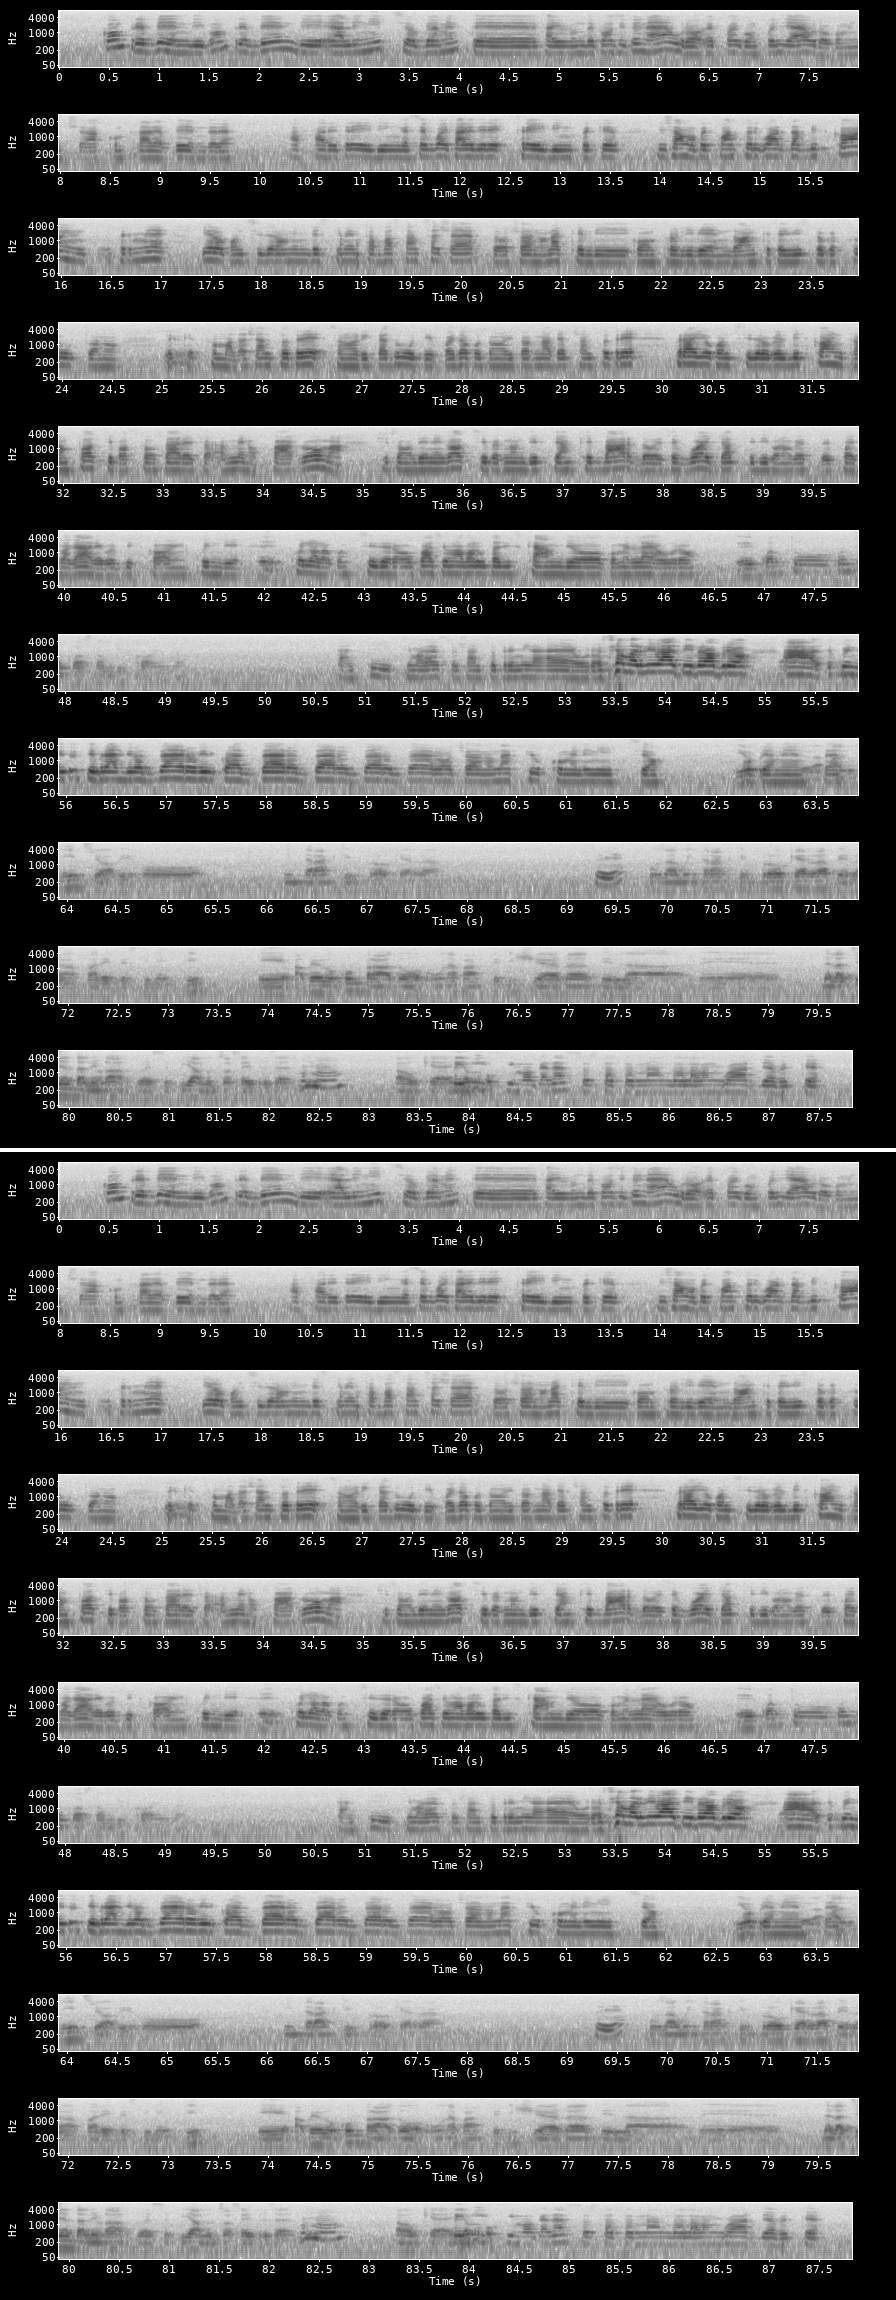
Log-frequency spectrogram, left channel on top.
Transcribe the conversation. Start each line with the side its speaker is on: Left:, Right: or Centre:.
Left: Compri e vendi, compri e vendi e all'inizio ovviamente fai un deposito in euro e poi con quegli euro cominci a comprare e a vendere, a fare trading. Se vuoi fare dire- trading, perché diciamo per quanto riguarda Bitcoin, per me io lo considero un investimento abbastanza certo, cioè non è che li compro e li vendo, anche se hai visto che fluttuano
Right: sì.
Left: perché insomma da 103 sono ricaduti, poi dopo sono ritornati a 103 però io considero che il Bitcoin tra un po' si possa usare, cioè almeno qua a Roma ci sono dei negozi per non dirti anche i bar dove se vuoi già ti dicono che se puoi pagare con Bitcoin, quindi
Right: E-
Left: quella la considero quasi una valuta di scambio come l'euro.
Right: E quanto, quanto costa un Bitcoin?
Left: Tantissimo, adesso 103.000 euro. <laughs> Siamo arrivati proprio
Right: Ma
Left: a... e
Right: eh,
Left: Quindi tu ti prendi lo 0,0000, cioè non è più come l'inizio,
Right: io
Left: ovviamente.
Right: perché all'inizio avevo Interactive Broker,
Left: Sì.
Right: usavo Interactive Broker per fare investimenti e avevo comprato una parte di share della- de- dell'azienda Leonardo SPA, non so se hai presente.
Left: Mh-mh.
Right: Ah, ok,
Left: Benissimo,
Right: io avevo.
Left: che adesso sta tornando all'avanguardia perché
